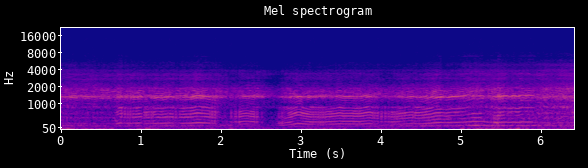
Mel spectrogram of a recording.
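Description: KTM 125 SX two-stroke single-cylinder motocross bike engine running under throttle while riding. The pitch rises and falls, drops away briefly about two and a half seconds in, then climbs sharply again as the throttle is reopened.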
